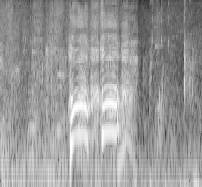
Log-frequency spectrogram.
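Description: A young man shouts loudly in excitement.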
